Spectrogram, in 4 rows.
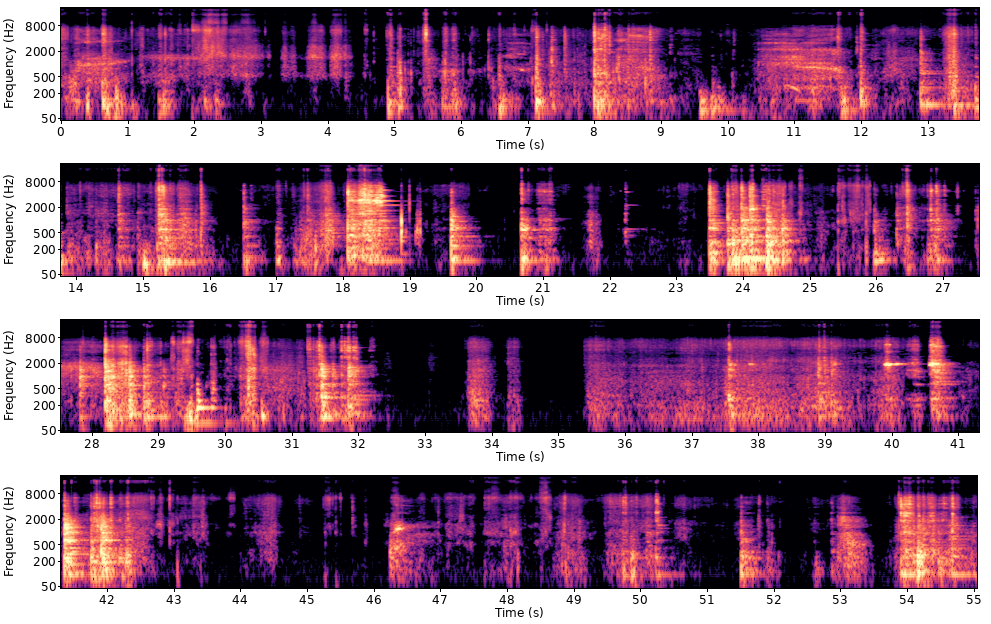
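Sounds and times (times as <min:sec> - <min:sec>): metal clanking and scraping: 0:17.4 - 0:19.9, 0:28.2 - 0:30.6.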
